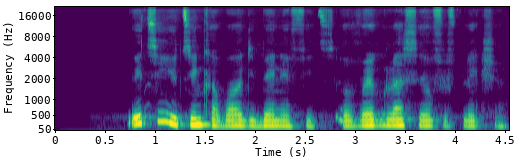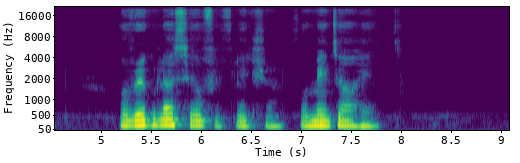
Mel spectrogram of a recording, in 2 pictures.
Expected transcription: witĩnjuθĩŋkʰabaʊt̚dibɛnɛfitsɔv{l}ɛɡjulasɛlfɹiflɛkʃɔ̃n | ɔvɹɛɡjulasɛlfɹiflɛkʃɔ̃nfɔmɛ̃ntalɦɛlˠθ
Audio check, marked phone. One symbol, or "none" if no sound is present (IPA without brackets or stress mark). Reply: ɹ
